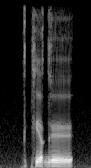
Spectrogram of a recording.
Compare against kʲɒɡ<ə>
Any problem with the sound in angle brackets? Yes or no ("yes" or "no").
yes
